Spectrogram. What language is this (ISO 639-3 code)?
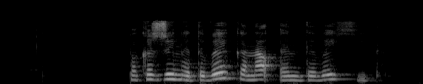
rus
